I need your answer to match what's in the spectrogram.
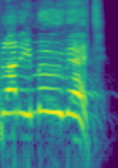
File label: grunt grenade response; imc; Titanfall 2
